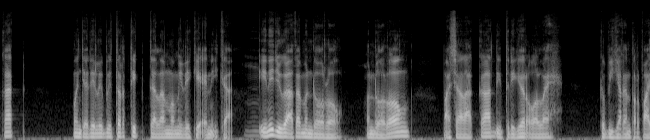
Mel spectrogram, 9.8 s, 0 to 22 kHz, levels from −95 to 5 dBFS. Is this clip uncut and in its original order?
no; 1 cut; at 3.9 s

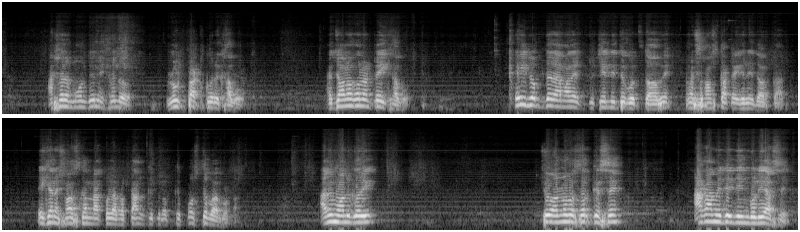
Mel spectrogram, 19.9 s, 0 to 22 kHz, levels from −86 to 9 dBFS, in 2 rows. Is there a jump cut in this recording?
no; 0 cuts

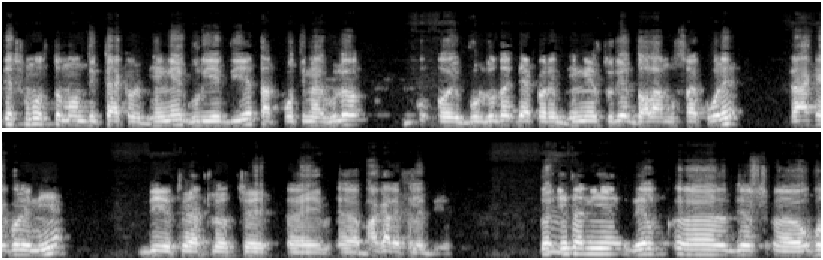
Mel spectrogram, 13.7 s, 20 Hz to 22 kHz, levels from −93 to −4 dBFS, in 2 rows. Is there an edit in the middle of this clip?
no; 0 cuts

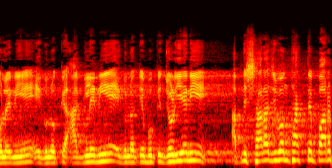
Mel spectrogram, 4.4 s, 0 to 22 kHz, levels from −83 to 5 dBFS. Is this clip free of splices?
yes; 0 cuts

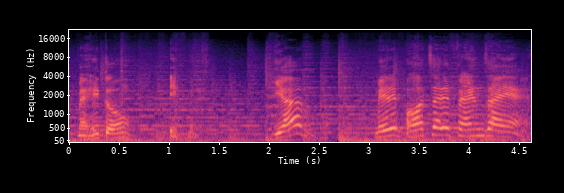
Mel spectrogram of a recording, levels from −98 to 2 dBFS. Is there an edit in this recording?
no; 0 cuts

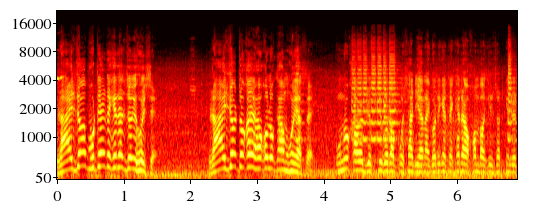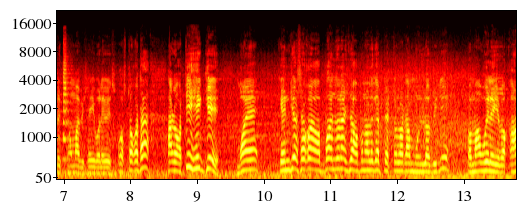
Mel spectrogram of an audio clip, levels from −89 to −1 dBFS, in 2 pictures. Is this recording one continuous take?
yes; 0 cuts

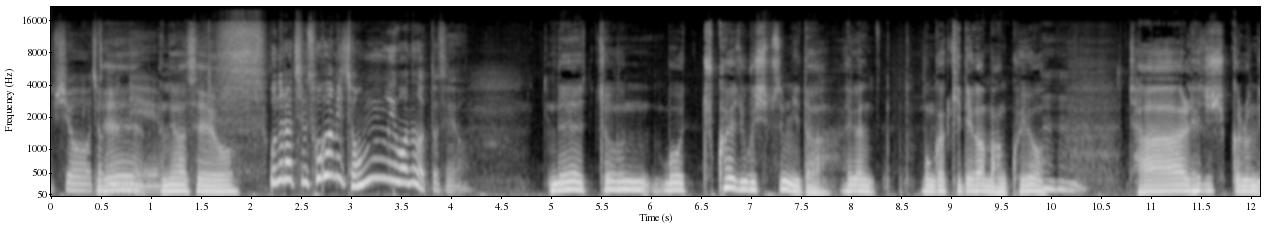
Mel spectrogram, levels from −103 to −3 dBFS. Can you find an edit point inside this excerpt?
yes; 1 cut; at 6.6 s

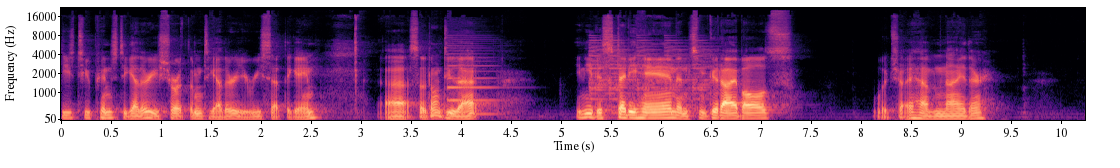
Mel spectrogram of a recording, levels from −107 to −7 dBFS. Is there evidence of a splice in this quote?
no; 0 cuts

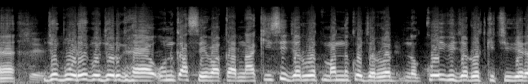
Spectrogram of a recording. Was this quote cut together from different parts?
no; 0 cuts

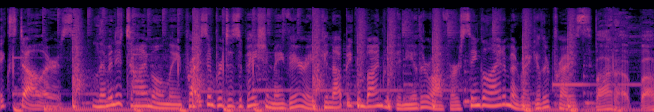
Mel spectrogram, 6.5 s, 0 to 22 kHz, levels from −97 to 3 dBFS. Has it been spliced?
no; 0 cuts

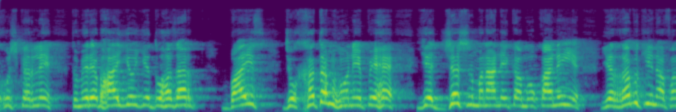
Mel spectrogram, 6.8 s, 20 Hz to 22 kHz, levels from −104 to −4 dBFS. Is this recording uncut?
yes; 0 cuts

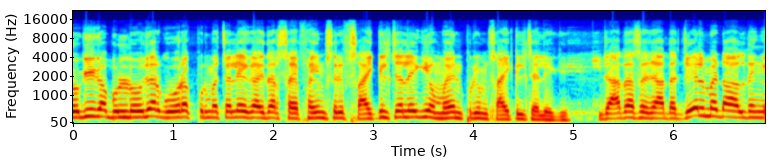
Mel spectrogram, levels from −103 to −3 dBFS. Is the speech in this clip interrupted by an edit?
yes; 1 cut; at 5.1 s

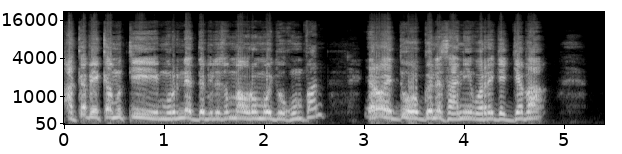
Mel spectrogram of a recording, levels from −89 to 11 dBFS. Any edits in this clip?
no; 0 cuts

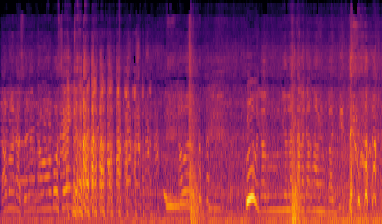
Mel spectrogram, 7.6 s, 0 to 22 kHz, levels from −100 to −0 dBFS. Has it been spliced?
no; 0 cuts

